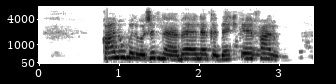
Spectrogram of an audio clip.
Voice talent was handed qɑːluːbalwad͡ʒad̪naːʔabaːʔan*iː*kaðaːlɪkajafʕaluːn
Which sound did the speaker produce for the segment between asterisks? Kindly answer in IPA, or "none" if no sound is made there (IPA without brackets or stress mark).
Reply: aː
